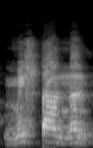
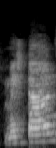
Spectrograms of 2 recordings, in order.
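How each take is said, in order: First: The word ends with a doubled n sound. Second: The word ends with a short n sound. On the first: The speaker calls it right. "शुद्ध शब्द होता है आपका मिष्टानन" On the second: The speaker calls it wrong. "मिष्टान शब्द है वो गलत है"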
